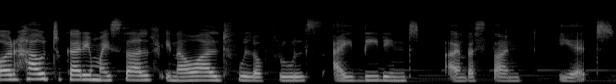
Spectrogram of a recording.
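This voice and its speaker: Over music in the background, a woman talks at a fairly slow pace and medium pitch with fairly even intonation. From Kenya, Tala. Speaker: storyteller vlogger. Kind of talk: personal narration. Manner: reflective.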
